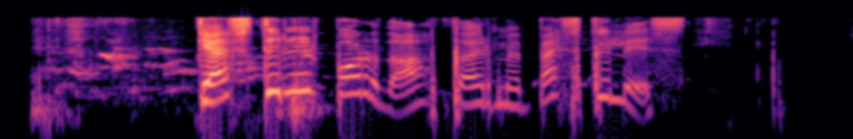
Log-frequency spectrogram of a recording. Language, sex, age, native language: Icelandic, male, 12, Icelandic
